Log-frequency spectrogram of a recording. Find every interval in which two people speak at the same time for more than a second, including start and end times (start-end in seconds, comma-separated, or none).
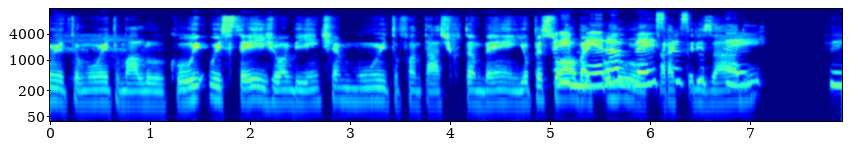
5.0-7.0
